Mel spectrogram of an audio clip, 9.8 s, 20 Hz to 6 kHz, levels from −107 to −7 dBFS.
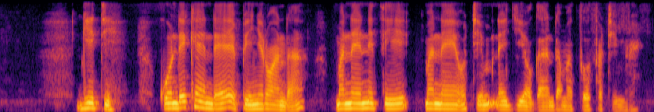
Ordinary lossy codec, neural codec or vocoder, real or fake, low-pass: none; none; real; 5.4 kHz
